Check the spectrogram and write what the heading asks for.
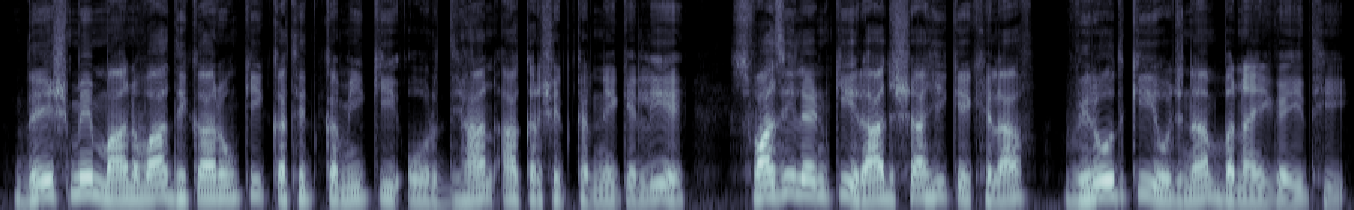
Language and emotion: Hindi, neutral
